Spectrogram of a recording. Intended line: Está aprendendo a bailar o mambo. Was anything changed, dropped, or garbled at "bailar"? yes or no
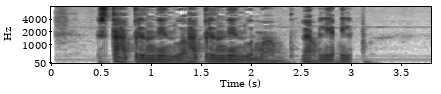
yes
